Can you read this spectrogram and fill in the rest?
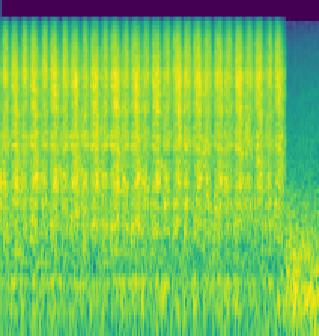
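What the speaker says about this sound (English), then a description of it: "I'm ready for some pretty heavy sandpaper." Heavy sandpaper rubs back and forth on a wooden axe handle in quick, regular strokes, about two per second, close and distinct, then stops abruptly near the end.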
